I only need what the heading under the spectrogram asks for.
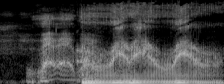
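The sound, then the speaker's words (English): A black panther growl sound effect: a short rasp, then a deep, throaty growl that swells and wavers up and down in pitch for under two seconds, loud and with no talking. “International sound of the panther, the elusive Black Panther.”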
